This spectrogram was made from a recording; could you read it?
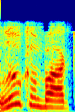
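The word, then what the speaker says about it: Luckenbach: And Lukenbach, Texas, now you can look this up online. I'm on Wikipedia right now. You can go there too. Look up Lukenbach, Texas. That's spelled Luke, L-U-C-K, like luck.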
